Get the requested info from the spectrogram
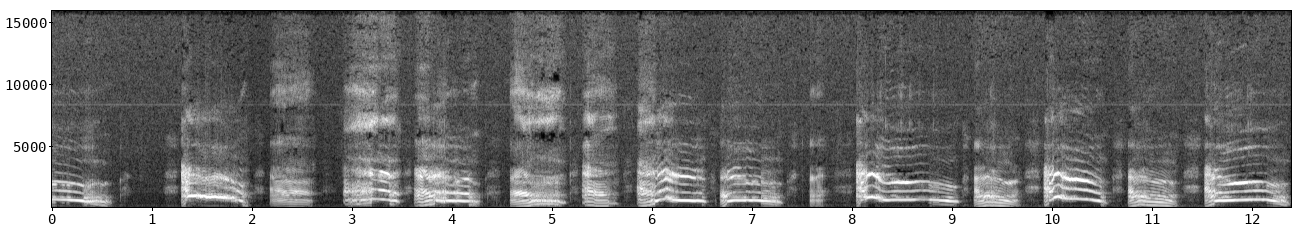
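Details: Dog howling indoors while its owner's sister is away; a long run of separate drawn-out wailing howls with rich harmonics, each about half a second to a second, falling at the end, with short gaps between them and a low steady hum beneath.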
